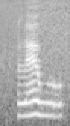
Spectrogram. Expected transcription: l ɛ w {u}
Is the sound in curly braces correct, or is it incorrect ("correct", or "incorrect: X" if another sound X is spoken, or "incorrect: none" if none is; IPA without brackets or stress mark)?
correct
